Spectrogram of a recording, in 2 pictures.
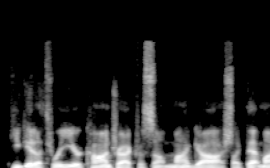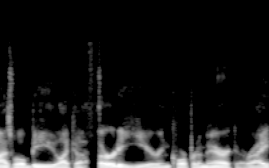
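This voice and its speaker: A man with a slight Southern US accent and lively intonation, recorded with a dry, close sound with no echo over a quiet background. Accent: slight Southern drawl. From North Carolina. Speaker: monster truck driver and motivational speaker. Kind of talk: casual interview.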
